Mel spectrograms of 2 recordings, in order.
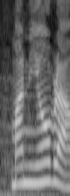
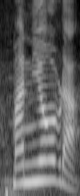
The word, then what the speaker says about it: maniobra: Eso, esos camioneros si le pasa algo a ese camionero para hacer su maniobra, maniobra, maniobra, maniobra, manobras. Maniobra. No, no tiene tampoco acento en la O.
